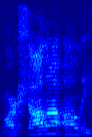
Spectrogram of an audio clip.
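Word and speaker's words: Mahershala Ali: Marshala Ali, that is her name. Basically, the other A is silent.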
